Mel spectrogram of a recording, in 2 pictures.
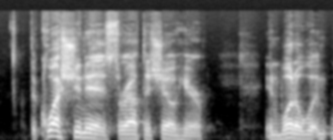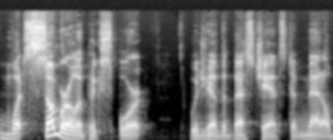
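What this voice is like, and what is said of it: Slightly hoarse voice. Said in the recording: “A little hoarse.”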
